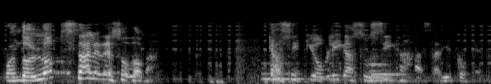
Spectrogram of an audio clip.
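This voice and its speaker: A man preaching a sermon as a bishop, moving between quiet storytelling and shouted, fervent preaching. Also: high voice, expressive, normal speed, gravelly. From Colombia. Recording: dull, muffled sound with loud music underneath.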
